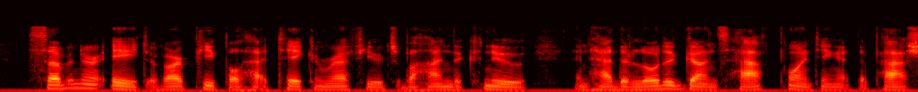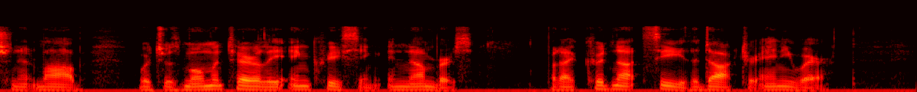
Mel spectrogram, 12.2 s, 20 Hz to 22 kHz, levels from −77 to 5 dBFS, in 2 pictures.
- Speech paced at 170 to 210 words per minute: Yes, average, 180 wpm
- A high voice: No, very low, 95 Hz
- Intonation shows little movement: Yes, narrow, 2.2 semitones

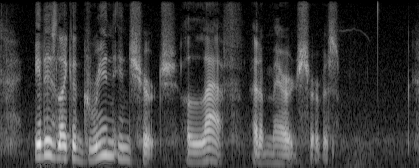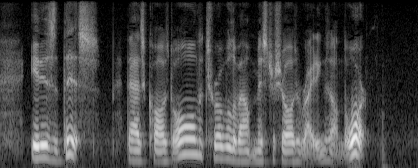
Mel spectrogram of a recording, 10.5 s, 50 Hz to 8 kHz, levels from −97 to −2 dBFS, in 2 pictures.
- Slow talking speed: No, average, 165 wpm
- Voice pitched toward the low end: No, high, 205 Hz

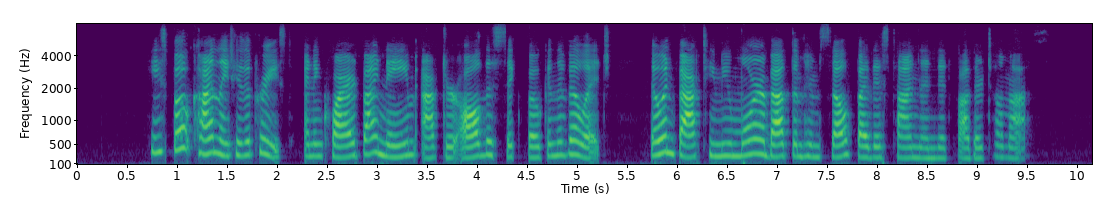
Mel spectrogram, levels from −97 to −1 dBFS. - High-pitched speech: Yes, very high, 250 Hz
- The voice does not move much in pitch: No, average, 3.5 semitones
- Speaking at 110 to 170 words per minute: No, average, 200 wpm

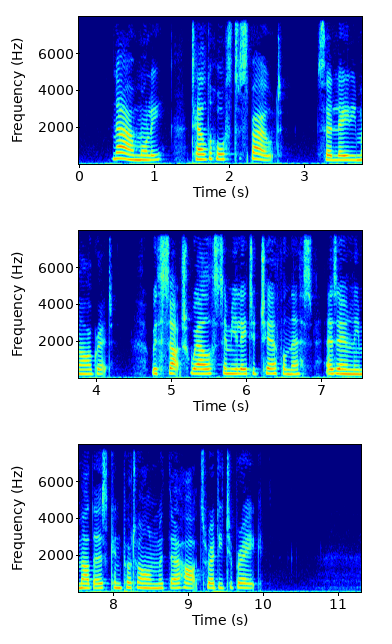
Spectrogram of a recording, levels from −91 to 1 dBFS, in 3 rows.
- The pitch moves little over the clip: Yes, narrow, 1.7 semitones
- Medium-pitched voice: No, very high, 250 Hz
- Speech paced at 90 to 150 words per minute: Yes, average, 140 wpm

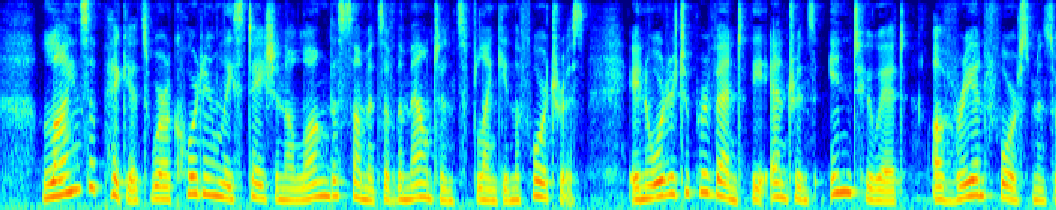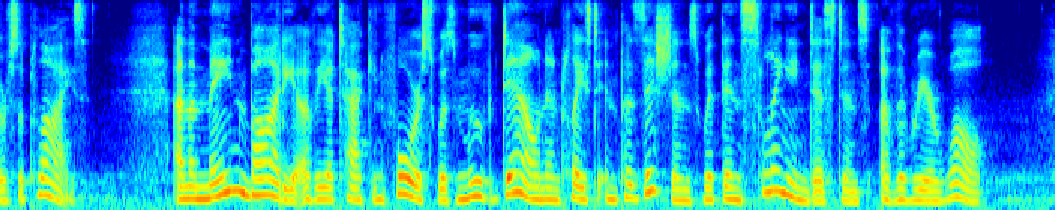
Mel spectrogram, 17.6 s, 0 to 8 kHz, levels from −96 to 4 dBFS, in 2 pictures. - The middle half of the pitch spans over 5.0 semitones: Yes, wide, 5.4 semitones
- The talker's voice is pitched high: No, medium, 175 Hz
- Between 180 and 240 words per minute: No, average, 165 wpm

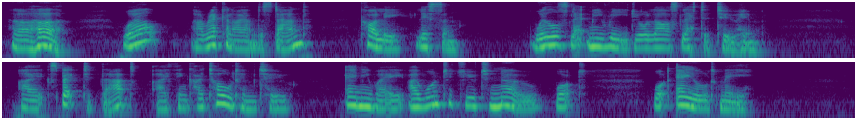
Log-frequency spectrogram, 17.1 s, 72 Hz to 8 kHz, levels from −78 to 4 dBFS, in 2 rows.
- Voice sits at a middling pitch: Yes, medium, 180 Hz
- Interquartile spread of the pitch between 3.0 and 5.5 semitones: Yes, average, 4.3 semitones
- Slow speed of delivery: Yes, slow, 125 wpm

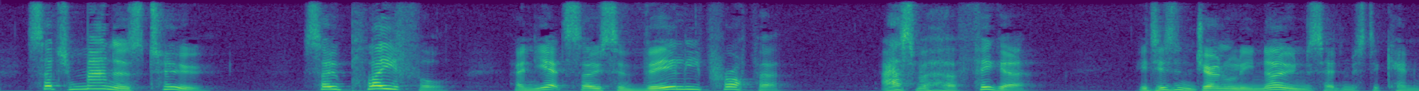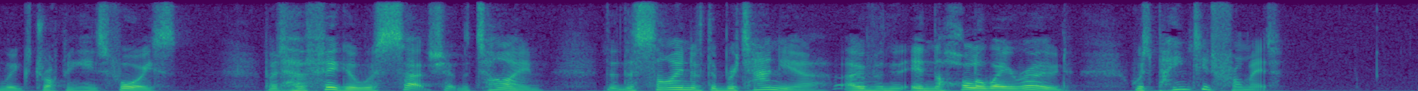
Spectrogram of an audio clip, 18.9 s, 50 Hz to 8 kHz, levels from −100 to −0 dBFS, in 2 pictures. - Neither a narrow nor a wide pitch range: No, wide, 7.7 semitones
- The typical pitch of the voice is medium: Yes, medium, 155 Hz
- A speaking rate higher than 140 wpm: Yes, average, 150 wpm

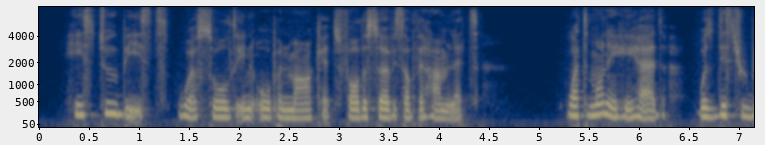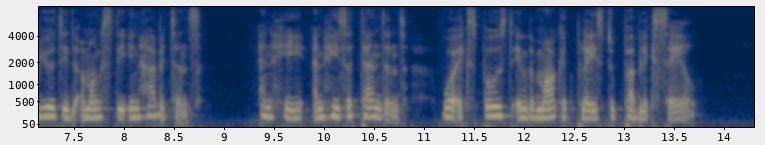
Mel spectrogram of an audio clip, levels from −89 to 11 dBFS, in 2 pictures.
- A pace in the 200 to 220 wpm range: No, average, 155 wpm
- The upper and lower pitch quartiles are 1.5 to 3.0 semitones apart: Yes, narrow, 2.5 semitones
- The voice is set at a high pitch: No, medium, 170 Hz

